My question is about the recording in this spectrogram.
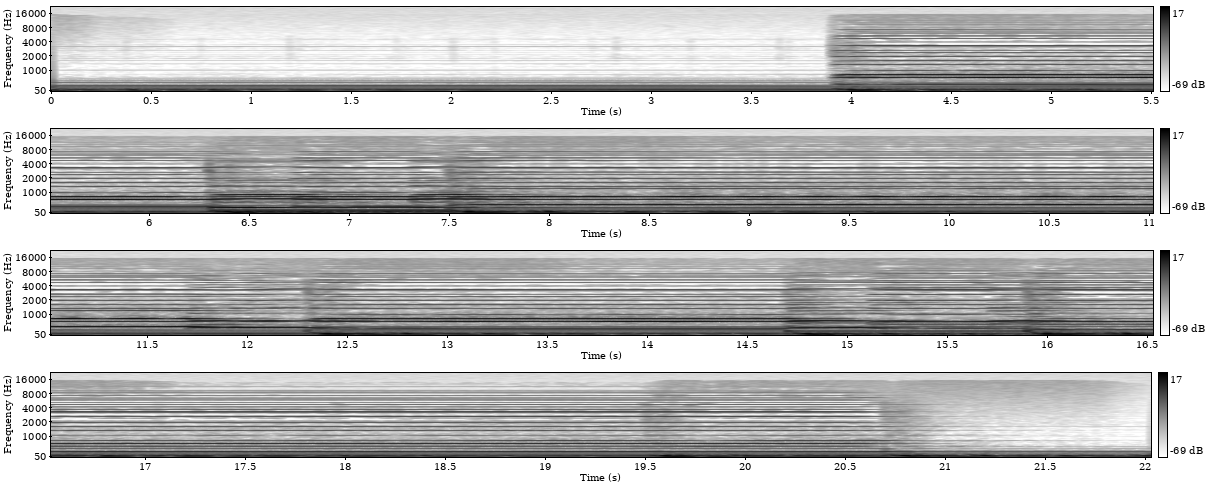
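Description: Instrumental music: held organ chords that change every few seconds over a low, throbbing bass. The chords grow fuller about four seconds in and drop away shortly before the end.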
